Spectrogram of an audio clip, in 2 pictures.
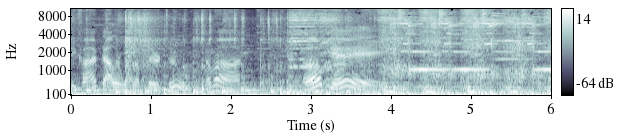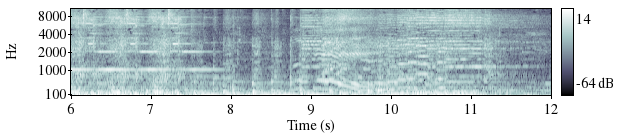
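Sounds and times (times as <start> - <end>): slot machine win music: 0.6 - 11.8.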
